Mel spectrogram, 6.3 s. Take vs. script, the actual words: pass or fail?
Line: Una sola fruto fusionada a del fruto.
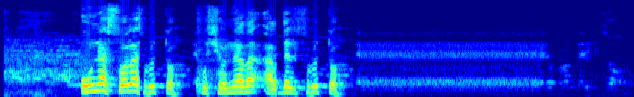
pass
